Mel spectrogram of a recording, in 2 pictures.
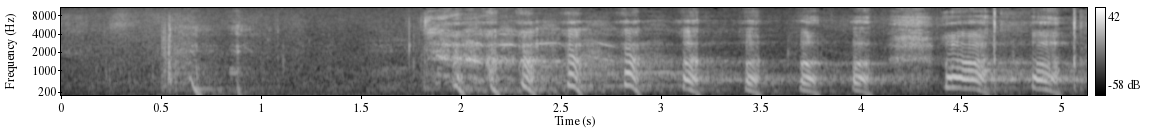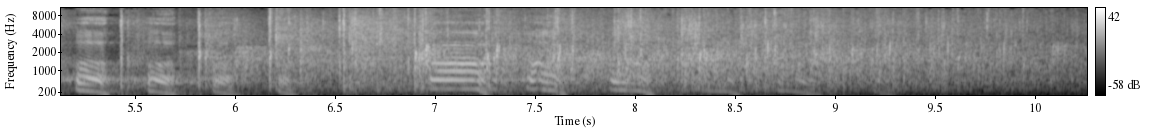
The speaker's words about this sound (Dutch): Wanneer ze klaar zijn met zingen, is het eventjes stil. Dan begint de paus te lachen en hij klapt.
